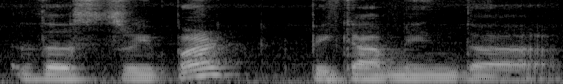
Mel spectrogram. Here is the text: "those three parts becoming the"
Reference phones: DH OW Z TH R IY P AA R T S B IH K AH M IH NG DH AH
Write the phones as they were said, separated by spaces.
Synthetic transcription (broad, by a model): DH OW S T R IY P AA R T B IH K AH M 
